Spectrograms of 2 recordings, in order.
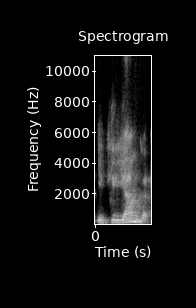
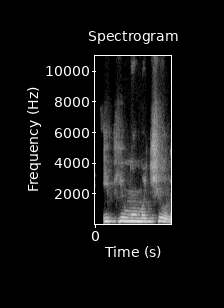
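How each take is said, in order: First: Said in the usual way. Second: More punched high and loud; stress on more. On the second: Real, not acted. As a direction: hit the word more, mature. Contrasting younger and older listeners.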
